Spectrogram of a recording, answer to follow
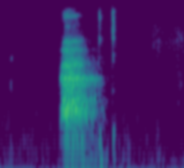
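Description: A man's sigh: one breathy exhale that fades over about half a second, followed by a couple of faint clicks.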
